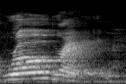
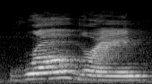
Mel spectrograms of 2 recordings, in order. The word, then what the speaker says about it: grosgrain: this is this is it's got a weird name it's called grosgrain grosgrain ribbon but it's spelled grosgrain gr o s gr AI n grosgrain do you know what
